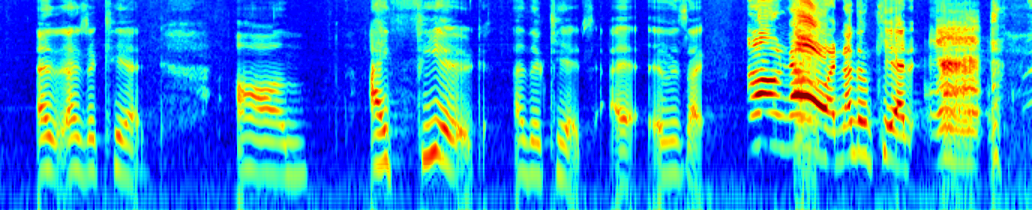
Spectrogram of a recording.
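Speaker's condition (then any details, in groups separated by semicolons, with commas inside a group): Cerebral palsy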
